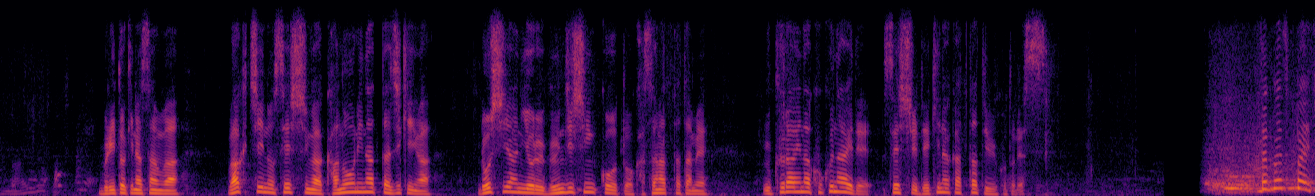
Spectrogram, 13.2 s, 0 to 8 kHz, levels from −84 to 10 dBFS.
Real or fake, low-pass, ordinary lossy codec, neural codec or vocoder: real; 7.2 kHz; Opus, 32 kbps; none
